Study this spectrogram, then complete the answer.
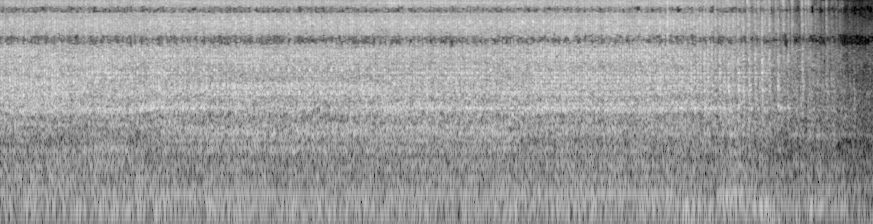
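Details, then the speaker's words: Lincoln welder engine, fully cold after sitting overnight: a deep, even idle holds for about eight seconds, then winds down and stops; normal cold idle. "Gonna give it a shot before we head out. This is brand cold. Sitting home overnight. Cold engine."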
